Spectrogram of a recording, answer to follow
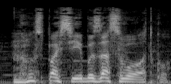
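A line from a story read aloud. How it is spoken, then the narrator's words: Snort. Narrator (Russian): Хмыкнул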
